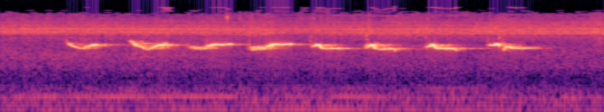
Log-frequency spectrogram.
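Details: A steady series of eight brief slurred whistles from a Pale-breasted thrush, each note dipping and rising in pitch, delivered at a brisk even tempo over a quiet humming background.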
